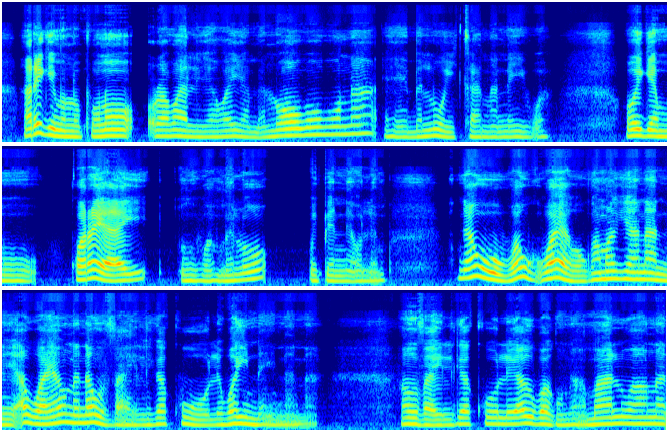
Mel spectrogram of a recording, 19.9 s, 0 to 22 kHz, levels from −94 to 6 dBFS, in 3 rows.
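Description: No technical faults can be heard anywhere in the recording. The Opus voice compression runs in its hybrid mode at around 20 kbps, keeping the full band up to about 20.1 kHz and leaving only light traces of coding on the speech.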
